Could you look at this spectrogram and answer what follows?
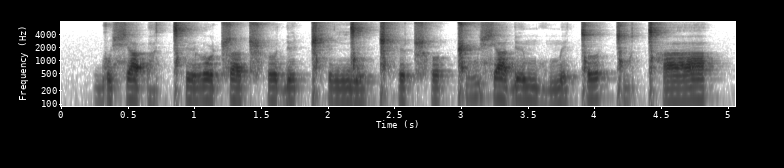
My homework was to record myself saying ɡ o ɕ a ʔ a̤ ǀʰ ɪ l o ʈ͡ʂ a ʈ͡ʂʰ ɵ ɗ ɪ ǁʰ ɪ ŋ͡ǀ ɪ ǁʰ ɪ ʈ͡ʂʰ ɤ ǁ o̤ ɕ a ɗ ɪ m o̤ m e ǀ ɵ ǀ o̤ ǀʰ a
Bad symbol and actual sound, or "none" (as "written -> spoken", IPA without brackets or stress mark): none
